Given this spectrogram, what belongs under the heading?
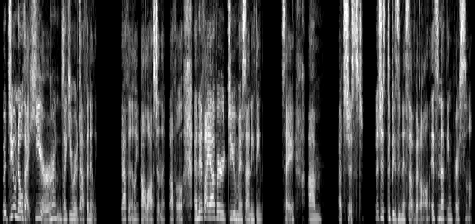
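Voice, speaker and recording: A woman's voice: mid-range voice, quick pace, no echo. A Canadian woman hosting a casual livestream, reading out and answering comments in an affectionate, encouraging way. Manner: affectionate, encouraging, addresses listeners with endearments. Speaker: livestream host.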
